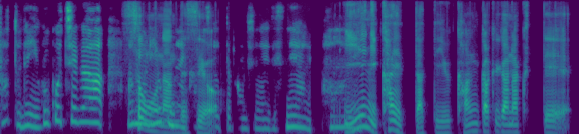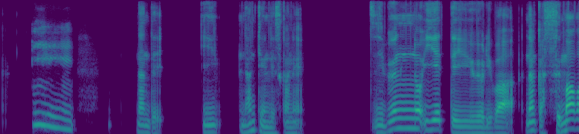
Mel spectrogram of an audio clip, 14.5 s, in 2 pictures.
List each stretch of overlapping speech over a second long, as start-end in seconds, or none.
1.5-2.8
